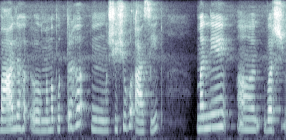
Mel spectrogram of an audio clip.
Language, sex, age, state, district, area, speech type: Sanskrit, female, 30-45, Karnataka, Shimoga, rural, spontaneous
